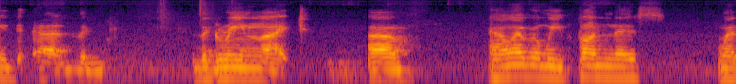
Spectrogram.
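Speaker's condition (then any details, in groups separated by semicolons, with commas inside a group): Cerebral palsy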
